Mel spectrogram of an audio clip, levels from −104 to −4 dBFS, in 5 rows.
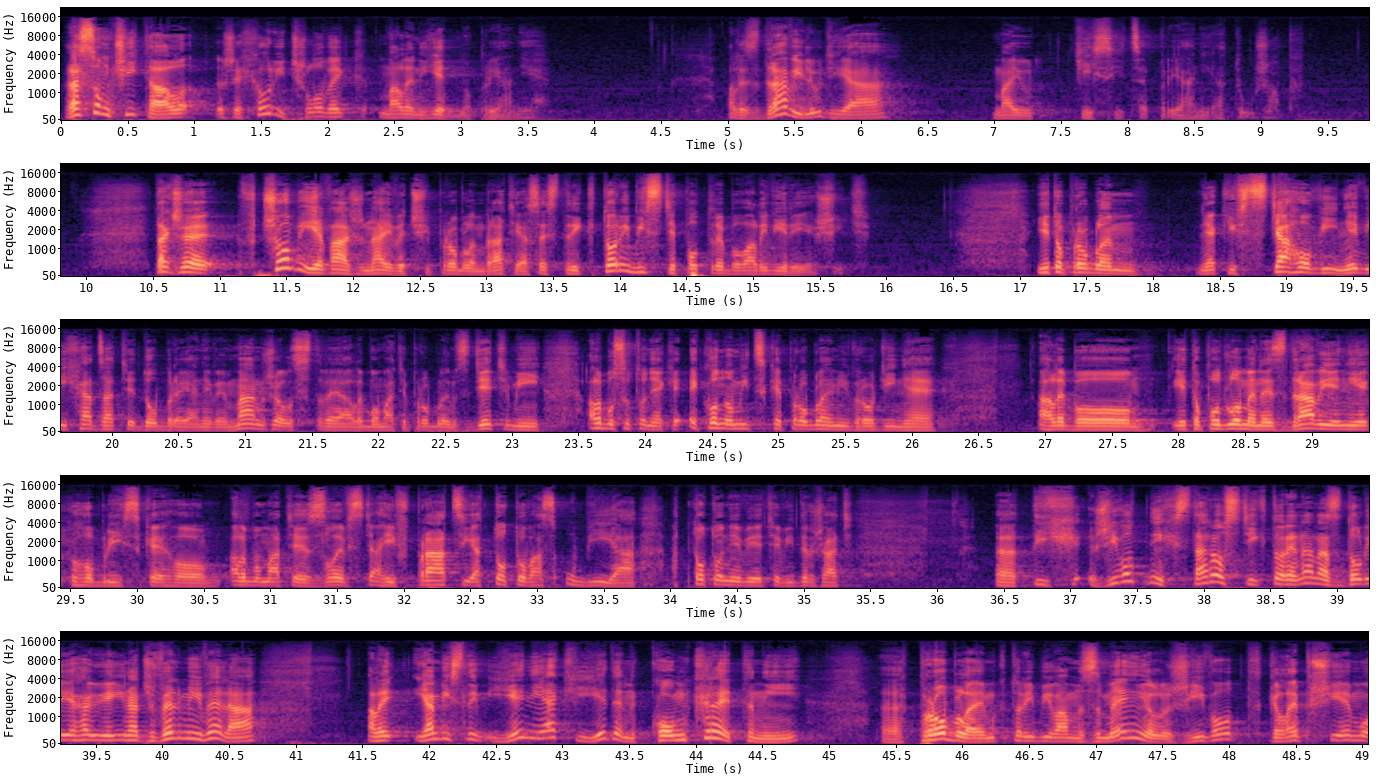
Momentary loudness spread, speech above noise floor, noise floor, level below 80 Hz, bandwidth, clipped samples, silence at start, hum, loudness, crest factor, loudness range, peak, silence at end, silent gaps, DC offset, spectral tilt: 15 LU; 41 dB; -69 dBFS; -46 dBFS; 16.5 kHz; under 0.1%; 0.05 s; none; -27 LUFS; 22 dB; 9 LU; -6 dBFS; 0 s; none; under 0.1%; -2.5 dB/octave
